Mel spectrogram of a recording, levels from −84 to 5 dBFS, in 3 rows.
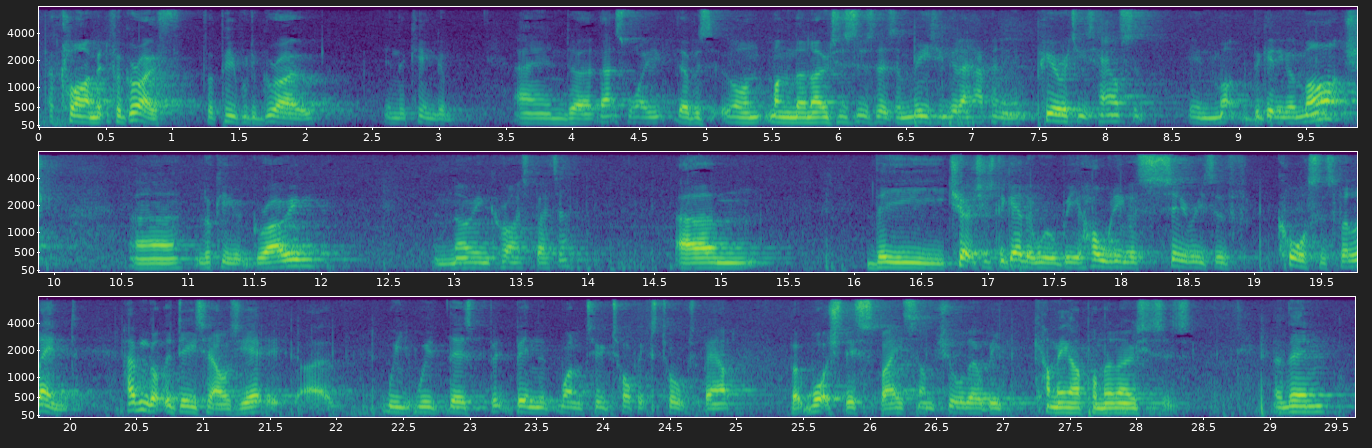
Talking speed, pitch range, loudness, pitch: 180 wpm, 120-140 Hz, -16 LUFS, 125 Hz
